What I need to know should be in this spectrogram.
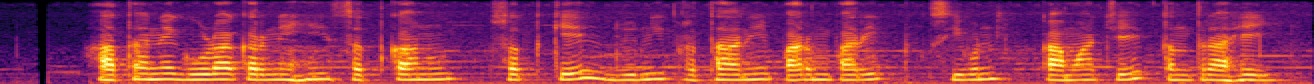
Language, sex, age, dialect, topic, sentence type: Marathi, male, 31-35, Varhadi, agriculture, statement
